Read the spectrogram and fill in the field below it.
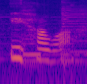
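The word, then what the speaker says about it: Oíche mhaith: One dialect would pronounce it as Ihawa.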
